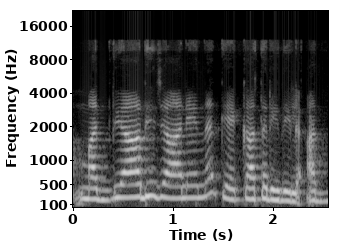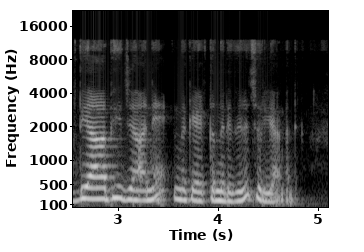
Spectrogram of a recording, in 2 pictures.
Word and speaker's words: അദ്യാഭിജാനേ: ഇത്യേവം പൂർവമാലോചിതം അജിതമയാ നൈവം അദ്യാഭിജാനേ. ഇവിടെ രണ്ട് കാര്യങ്ങൾ ശ്രദ്ധിക്കണം. ആലോചിതം അജിതാണ്, അല്ല മജിത എന്നുള്ള ഒരു ഉച്ചാരണം വരാതെ സൂക്ഷിച്ചാൽ മതി. ആലോചിതം അജിത. അതുപോലെ മയാ നൈവം അദ്യാഭിജാനയാണ്, അല്ലാതെ മദ്യാഭിജാനേന്ന് കേൾക്കാത്ത രീതിയിൽ ചൊല്ലുക. അതായത് അദ്യാഭിജാനെ.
